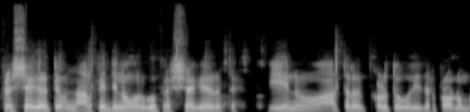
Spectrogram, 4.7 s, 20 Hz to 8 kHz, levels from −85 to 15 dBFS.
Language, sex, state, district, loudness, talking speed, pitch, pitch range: Kannada, male, Karnataka, Shimoga, -17 LUFS, 240 wpm, 130 Hz, 125-135 Hz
